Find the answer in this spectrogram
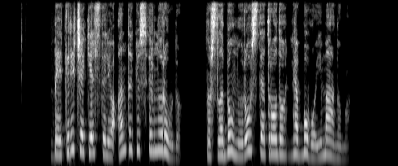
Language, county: Lithuanian, Klaipėda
